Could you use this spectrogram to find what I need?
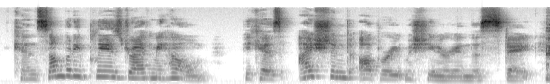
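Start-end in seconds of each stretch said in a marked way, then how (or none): none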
